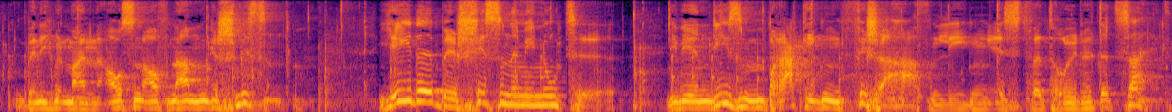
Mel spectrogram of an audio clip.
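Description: Speaking at a very slow pace, a man uses a theatrical tone with very wide pitch swings and a medium pitch. Noticeable background noise runs behind him. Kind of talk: dramatic audiobook narration with voiced characters. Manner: theatrical, punchy delivery with sudden exclamations.

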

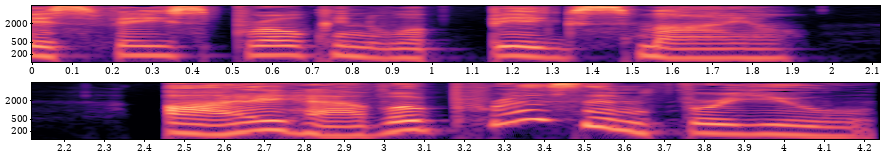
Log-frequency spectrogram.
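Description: Against a quiet background, a woman with a medium pitch speaks in an animated tone at a fairly slow pace. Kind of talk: dramatic audiobook narration. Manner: animated, expressive, with distinct character voices.

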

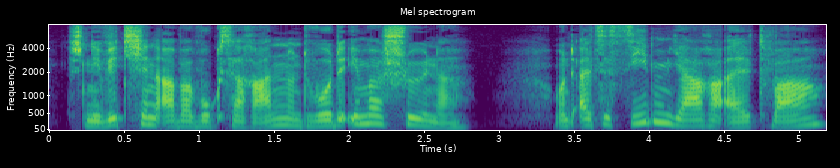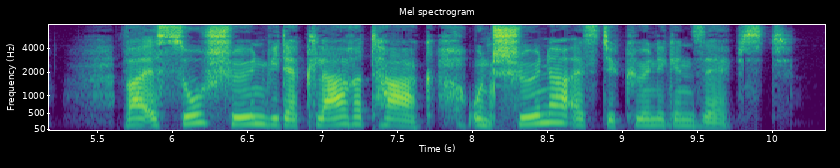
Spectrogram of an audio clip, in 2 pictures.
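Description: This woman has an ordinary speaking voice, fairly low in pitch, with lively intonation at a fairly slow pace. The sound is dry and close with no echo over a quiet background. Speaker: audiobook narrator. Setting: studio. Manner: storytelling, gentle and expressive.

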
